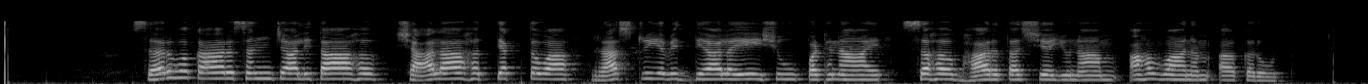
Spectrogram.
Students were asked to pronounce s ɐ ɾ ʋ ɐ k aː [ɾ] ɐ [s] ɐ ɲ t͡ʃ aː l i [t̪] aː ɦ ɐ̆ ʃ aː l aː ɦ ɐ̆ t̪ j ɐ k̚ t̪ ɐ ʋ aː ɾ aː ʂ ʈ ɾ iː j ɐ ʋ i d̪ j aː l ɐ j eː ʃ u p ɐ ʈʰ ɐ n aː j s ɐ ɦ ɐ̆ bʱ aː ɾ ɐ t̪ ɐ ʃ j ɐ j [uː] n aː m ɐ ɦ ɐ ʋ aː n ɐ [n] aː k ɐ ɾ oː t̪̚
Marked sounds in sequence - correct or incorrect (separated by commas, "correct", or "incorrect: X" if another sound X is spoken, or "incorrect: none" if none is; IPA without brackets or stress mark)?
correct, correct, correct, incorrect: u, incorrect: m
